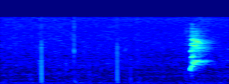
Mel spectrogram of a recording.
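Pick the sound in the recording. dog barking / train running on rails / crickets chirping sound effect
dog barking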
